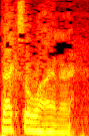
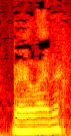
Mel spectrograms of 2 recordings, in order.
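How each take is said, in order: First: An X sound is pronounced in the middle. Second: No X sound is pronounced in the middle. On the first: The speaker calls it wrong. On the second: The speaker calls it right.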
